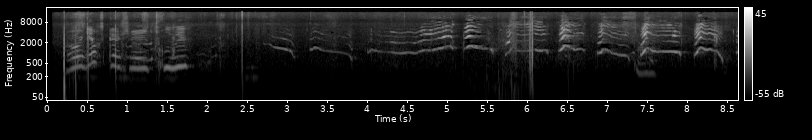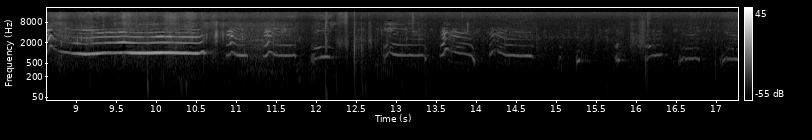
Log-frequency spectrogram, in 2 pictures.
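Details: Four-week-old black male Bernese mountain dog puppy whining in thin, high, wavering whimpers and squeaks, including one long steady whine near the middle, while a woman talks softly in French with clicks and handling noises.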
